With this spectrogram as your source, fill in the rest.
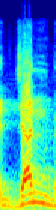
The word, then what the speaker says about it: جنب: جیم نون بے، چونکہ تجوید کے قاعدے کے لحاظ سے آپ کو تلفظ میں میم کی آواز محسوس ہوگی، جنب، حالانکہ جنب ہے۔ اس کا ترجمہ کیا ہے؟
